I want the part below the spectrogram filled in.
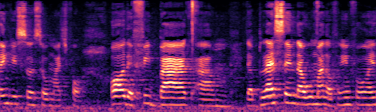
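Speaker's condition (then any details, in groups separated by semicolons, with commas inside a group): No condition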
